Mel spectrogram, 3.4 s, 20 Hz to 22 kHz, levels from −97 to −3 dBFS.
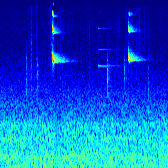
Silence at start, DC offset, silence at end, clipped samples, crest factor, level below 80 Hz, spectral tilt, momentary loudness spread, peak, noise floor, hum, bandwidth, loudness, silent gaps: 1.05 s; under 0.1%; 0.7 s; under 0.1%; 28 dB; -58 dBFS; 0 dB/octave; 21 LU; -4 dBFS; -50 dBFS; none; over 20 kHz; -23 LUFS; none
